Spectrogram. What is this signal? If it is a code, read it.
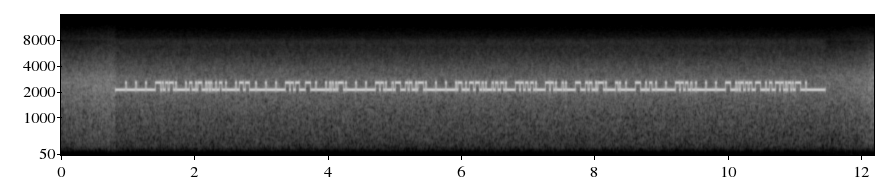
RTTY (50 baud, 450 Hz shift), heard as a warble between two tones, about 2350 Hz centre. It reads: WZYWAM MOJE KOLEZANKI I KOLEGOW POSLOW DO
